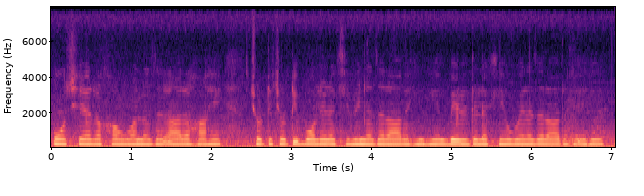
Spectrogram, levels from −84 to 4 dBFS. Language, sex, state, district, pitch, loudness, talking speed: Hindi, male, Madhya Pradesh, Dhar, 225 Hz, -14 LUFS, 195 wpm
